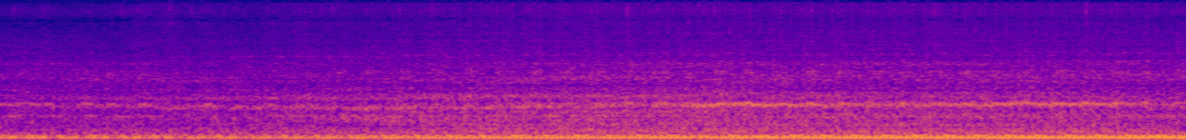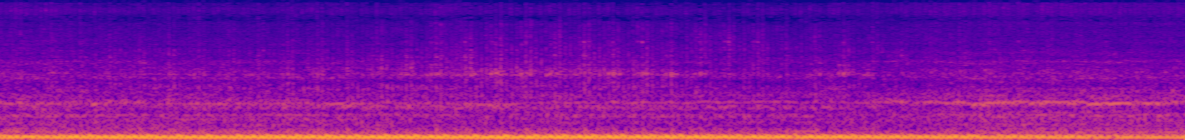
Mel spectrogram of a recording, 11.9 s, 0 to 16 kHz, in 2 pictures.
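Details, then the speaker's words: 2004 Honda Valkyrie Rune motorcycle after an Amsoil 10W-40 oil change, restarted warm after a 3-5 minute run and oil-level check: low, even throb of about three to four pulses a second, purring with no knocks or misses; healthy idle. "And she's all nice and warm now, so she's off idle up. You can hear how she purrs."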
